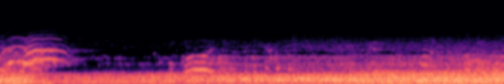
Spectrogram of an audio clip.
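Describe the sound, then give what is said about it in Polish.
A loud, steady roar of an airplane in flight fills the whole recording, with whining tones that briefly rise and fall in pitch as the engine note shifts, as the pilot deliberately rocks the plane. “Kołyszę bardzo tym samolotem, ale podejrzewam dlatego, że my po raz pierwszy lecimy.”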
